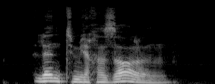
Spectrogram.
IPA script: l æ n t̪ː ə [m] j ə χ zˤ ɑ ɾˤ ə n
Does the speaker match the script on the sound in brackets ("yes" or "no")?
yes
